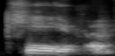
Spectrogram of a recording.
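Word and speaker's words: Kyiv: I mean I'm sure ke as we now should call it using the Ukrainian pronunciation um it doesn't look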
